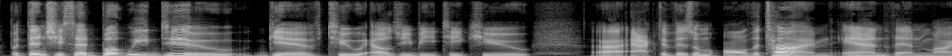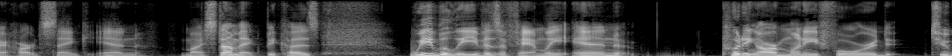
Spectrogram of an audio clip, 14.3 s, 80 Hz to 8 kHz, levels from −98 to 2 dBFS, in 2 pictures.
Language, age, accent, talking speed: English, 30-49, American, 145 wpm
